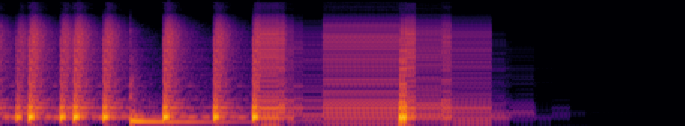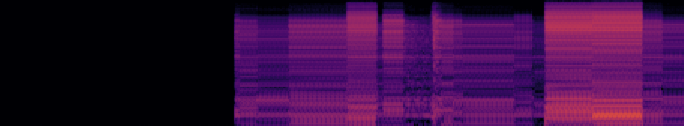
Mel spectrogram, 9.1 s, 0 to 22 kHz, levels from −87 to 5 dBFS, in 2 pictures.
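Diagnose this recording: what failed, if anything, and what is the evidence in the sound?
Robotic sound from repeated short buffers at 1.75–4.68 s, 4.95–7.27 s and 7.52–9.13 s. The audio locks into a rigid 66.8 Hz buzz, with essentially nothing new passing through. That pitch fits a 15 ms block being replayed, likely from a starved driver buffer.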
